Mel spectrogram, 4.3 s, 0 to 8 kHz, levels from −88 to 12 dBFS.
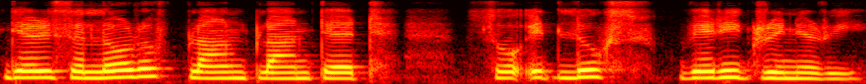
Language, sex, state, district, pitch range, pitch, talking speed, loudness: English, female, Arunachal Pradesh, Longding, 210-235 Hz, 225 Hz, 165 wpm, -13 LUFS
